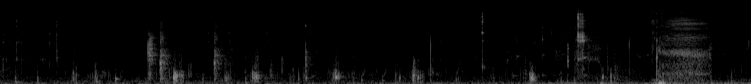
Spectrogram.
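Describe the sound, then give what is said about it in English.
Someone chewing food with wet, irregular smacking and crunching sounds, a steady run of short bursts, followed near the end by a brief louder clink and a soft rush of noise. “I apologize to those listeners that... have that thing where they hate the sound of people masticating.”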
